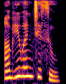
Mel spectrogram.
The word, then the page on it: ಅಭಿವಾಂಛಿಸು: abhivāñchisu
